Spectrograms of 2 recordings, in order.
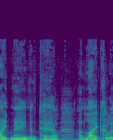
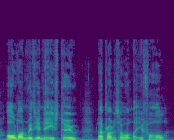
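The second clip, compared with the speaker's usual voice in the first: louder, firm riding instruction; firm call; 2 semitones higher, 8 dB louder than usual. A narrator's reading. The horse tells Rowan to grip with her knees, loud and firm. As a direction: call it out so she holds on.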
